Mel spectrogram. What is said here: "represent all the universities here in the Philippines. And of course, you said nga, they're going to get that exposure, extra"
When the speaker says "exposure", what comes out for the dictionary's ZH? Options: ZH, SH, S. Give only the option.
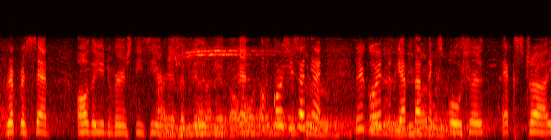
S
